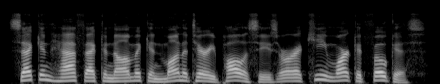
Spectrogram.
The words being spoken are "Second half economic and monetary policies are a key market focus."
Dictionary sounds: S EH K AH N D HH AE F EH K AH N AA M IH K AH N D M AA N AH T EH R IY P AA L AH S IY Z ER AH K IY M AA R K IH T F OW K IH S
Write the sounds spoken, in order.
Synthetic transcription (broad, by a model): S EH K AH N D HH AE F EH K AH N AA M IH K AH N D M AA N AH T EH R IY P AA L AH S IY Z ER AH K IY M AA R K IH T F OW K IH S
